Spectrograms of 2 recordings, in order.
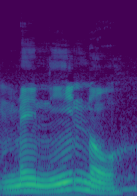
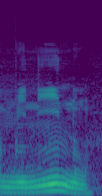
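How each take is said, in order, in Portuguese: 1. A primeira vogal é pronunciada como um E claro. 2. A primeira vogal é pronunciada como um I. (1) "Eu digo menino" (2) "mas eu pronuncio menino"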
